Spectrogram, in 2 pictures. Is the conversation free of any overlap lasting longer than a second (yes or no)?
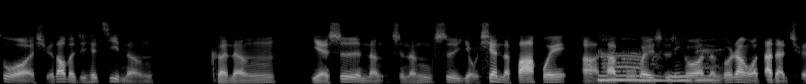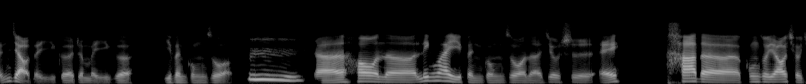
no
